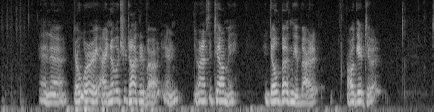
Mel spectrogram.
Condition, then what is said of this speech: Parkinson's disease. So I'm dealing with Parkinson's disease, so my voice shakes, I shake, I'm all over the place, but you guys are just going to have to put up with it.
